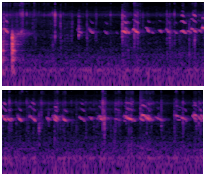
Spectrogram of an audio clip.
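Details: A group of coloured poultry chicks peeps for drinking water while eating. A loud knock opens the sound, then a steady stream of bright, high chirps follows, each a short downward-sliding note, many chicks overlapping.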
